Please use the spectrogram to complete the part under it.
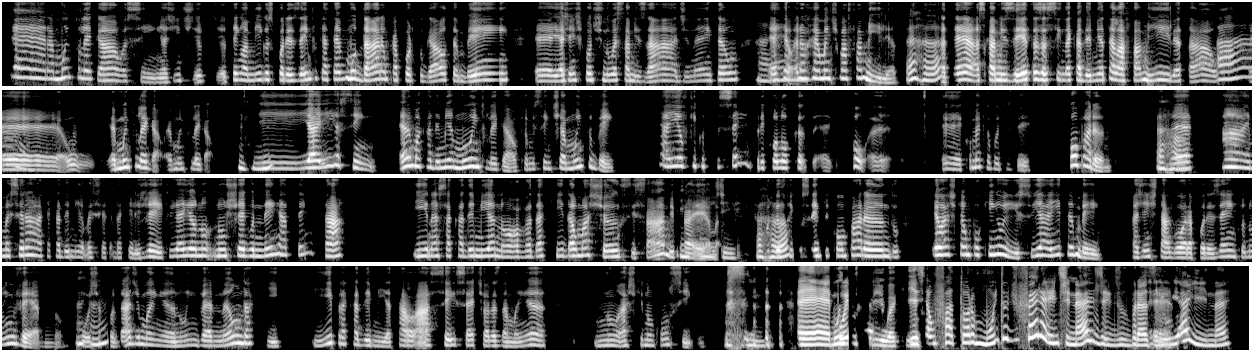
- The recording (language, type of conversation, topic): Portuguese, advice, Como manter a motivação sem abrir mão do descanso necessário?
- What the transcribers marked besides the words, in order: tongue click; laugh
